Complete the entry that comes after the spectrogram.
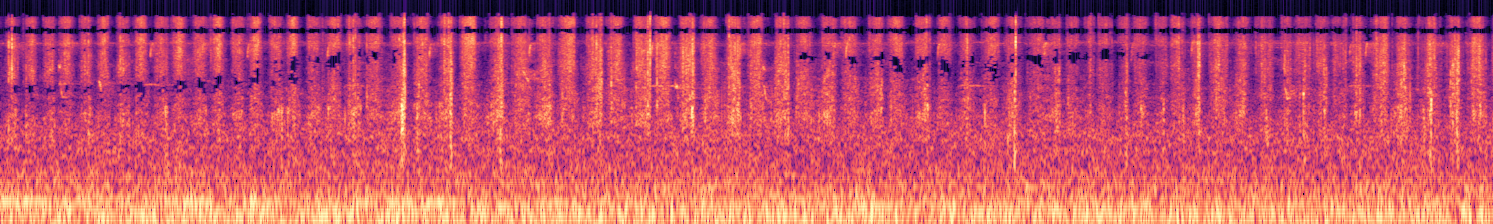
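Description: A small, soapy, shaggy fabric doormat with a shag-pile textile surface, dirty and muddy, is rubbed and scrubbed with bare hands and fingertips. It makes a steady, low, rumbling rubbing with dense repeated scrubbing strokes and faint wet swishing, holding an even level throughout.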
